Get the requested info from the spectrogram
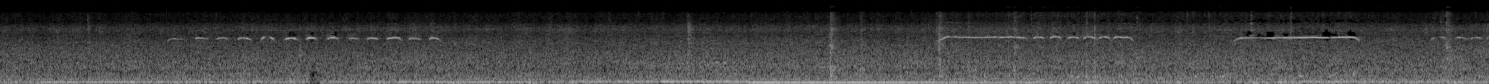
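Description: Steady rain hissing, with a low hum underneath. A high, trilling whistle sounds a couple of seconds in and twice more near the end.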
